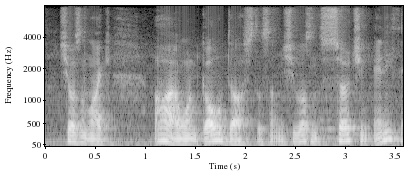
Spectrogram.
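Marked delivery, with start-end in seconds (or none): none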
